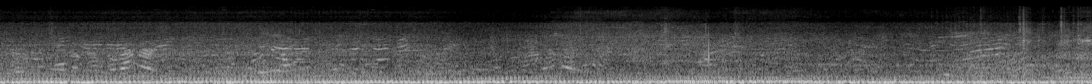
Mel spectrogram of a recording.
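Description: Busy street-market ambience: motorbike engines running close by as a steady low drone, under overlapping chatter of many voices.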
